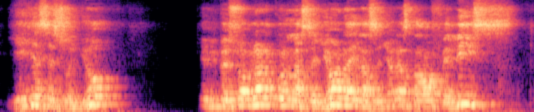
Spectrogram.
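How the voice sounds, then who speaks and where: A male pastor telling a story in a sermon, with vivid storytelling that swings between loud and hushed. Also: sits high, moderate pace. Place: church sanctuary. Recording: echoey church from far off.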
